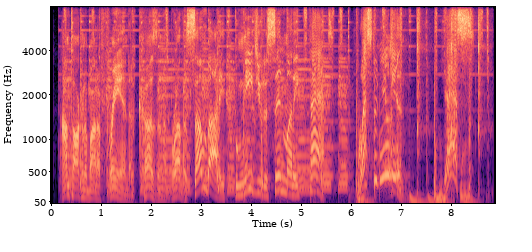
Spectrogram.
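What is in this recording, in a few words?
English US, male, commercial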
